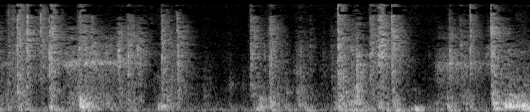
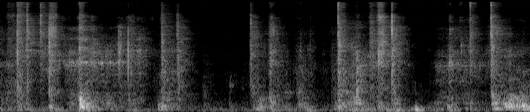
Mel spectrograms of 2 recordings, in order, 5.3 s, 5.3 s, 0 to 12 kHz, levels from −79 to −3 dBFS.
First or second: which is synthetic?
second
